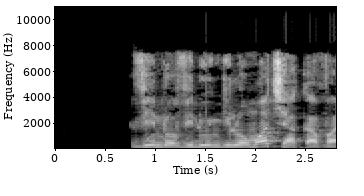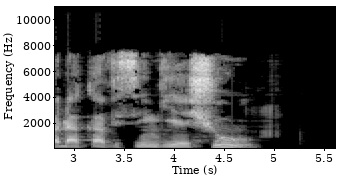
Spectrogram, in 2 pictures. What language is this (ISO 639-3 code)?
dav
